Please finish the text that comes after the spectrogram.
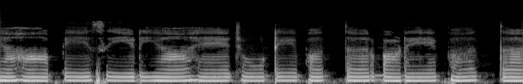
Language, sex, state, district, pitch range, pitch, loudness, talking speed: Hindi, female, Maharashtra, Washim, 175-180 Hz, 175 Hz, -19 LUFS, 105 wpm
